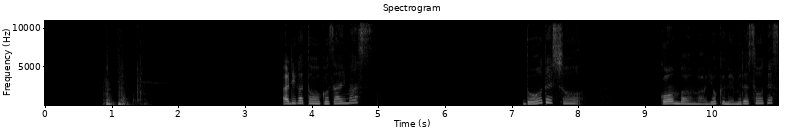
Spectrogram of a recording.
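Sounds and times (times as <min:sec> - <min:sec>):
room door latch and handle clunking and rattling: 0:00.9 - 0:01.6
room door creaking as it swings: 0:00.9 - 0:01.8
speech: 0:03.6 - 0:05.0, 0:07.2 - 0:08.1, 0:09.2 - 0:10.9.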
